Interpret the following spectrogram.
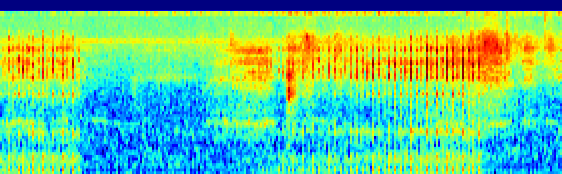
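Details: Snoring while napping: rhythmic rattling snores on breaths, loud vibrating runs with quieter gaps between; snoring.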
